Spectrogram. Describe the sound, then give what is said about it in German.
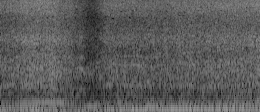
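A car engine drives and revs in a video game, a continuous droning rumble with steady low harmonic tones that hold throughout without a break. “Du sollst durch die Fensterscheibe fahren.”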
